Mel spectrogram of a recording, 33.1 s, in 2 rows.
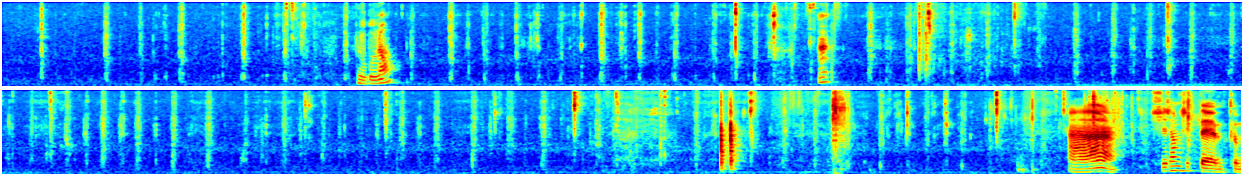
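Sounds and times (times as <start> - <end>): person chewing: 0.4 - 4.7, 5.3 - 32.5.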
